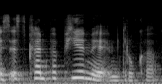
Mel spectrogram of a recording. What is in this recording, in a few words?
NOPAPER, PRNTRSND GERMAN; NeXT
